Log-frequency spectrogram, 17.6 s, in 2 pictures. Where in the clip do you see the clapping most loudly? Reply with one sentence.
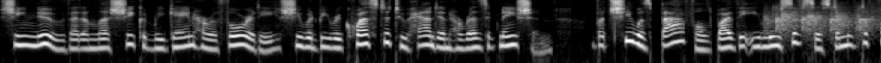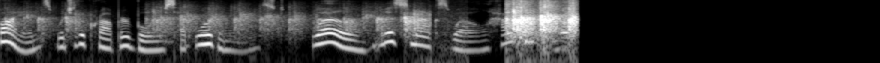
The volume of the clapping peaks at 14 seconds.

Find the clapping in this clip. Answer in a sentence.
The clapping can be heard from 7.6 to 14.6 s.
